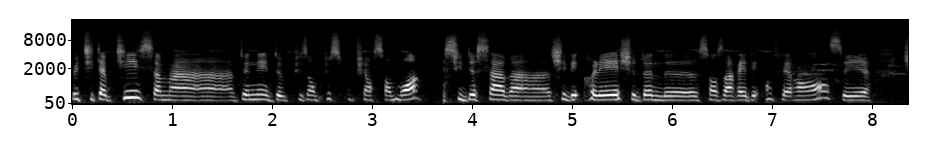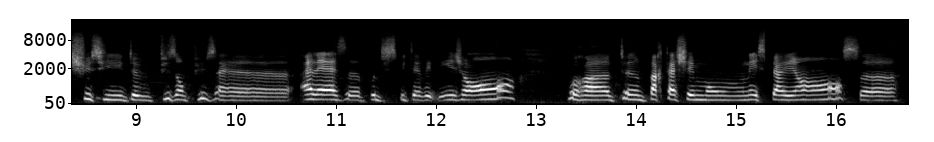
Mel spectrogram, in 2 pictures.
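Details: Adult French-speaking woman deaf from birth with severe deafness caused by cytomegalovirus, using a cochlear implant since age 8, describing her own slight deaf accent; deaf speech from congenital severe hearing loss.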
